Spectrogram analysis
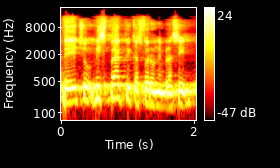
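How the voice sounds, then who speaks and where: A man's voice: fairly high pitch, fairly quick, a little hiss or hum. A middle-aged man gives a storytelling talk, playful and confiding, and acts out other people's voices. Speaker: speaker. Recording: long hall reverb.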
